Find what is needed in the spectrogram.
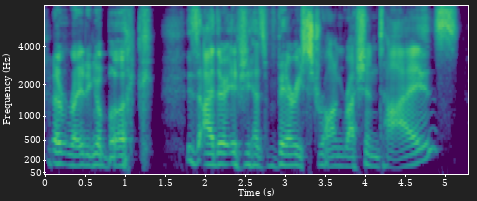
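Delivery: ordinary talk, nothing marked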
